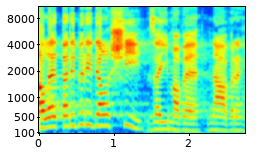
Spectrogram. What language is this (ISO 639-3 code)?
ces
